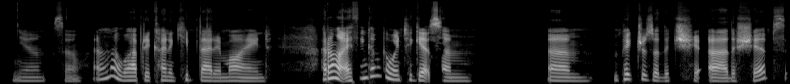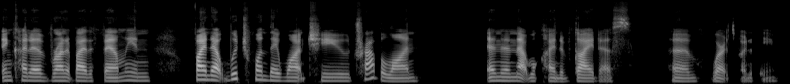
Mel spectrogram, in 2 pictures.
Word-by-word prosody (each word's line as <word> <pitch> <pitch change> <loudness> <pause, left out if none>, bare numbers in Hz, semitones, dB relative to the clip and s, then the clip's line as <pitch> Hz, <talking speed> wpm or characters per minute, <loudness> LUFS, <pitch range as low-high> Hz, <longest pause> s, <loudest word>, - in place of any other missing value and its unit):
Yeah, 165 0 -14
so 80 0 -11
I - - -8
don't - - -6
know, - - -3
we'll 185 - -3
have 185 - +1
to 185 - -1
kinda 190 -2 -1
keep 210 +4 -10
that 170 -2 +2
in 160 - -6
mind. 155 -2 -4 0.5
I - - +2
don't - - +6
know, - - +9
I - - +8
think 300 +4 -6
I'm 395 +1 -4
going 240 - 0
to 220 - -4
get 190 -3 +6
some, 160 -2 +1 0.7
um, 165 -3 0 0.3
pictures 235 -3 +3
of 175 - -3
the 165 - -9
ch - - +7
uh, 155 -2 +5
the 170 - -6
ships 290 - +3
and 180 +2 0
kind 185 -2 -1
of 175 -1 -1
run 175 0 +1
it 165 - -7
by 170 -1 +2
the 160 - -12
family 160 +4 -1
and 175 0 -12 0.4
find 220 -1 +7
out 195 - +3
which 260 - -4
one 215 -2 -3
they 185 -2 -4
want 165 -1 -3
to 165 -1 -2
travel 240 - -4
on, 150 +2 -4 0.7
and 175 +1 -2
then 170 -1 -5
that - - +2
will 160 - -12
kind 155 -2 -6
of 140 - -15
guide 145 -2 0
us, - - -6 0.4
um, 150 -1 -6
where - - -5
it's - - -14
gonna - - -13
be. - - -19
170 Hz, 235 wpm, -25 LUFS, 160-185 Hz, 0.7 s, know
